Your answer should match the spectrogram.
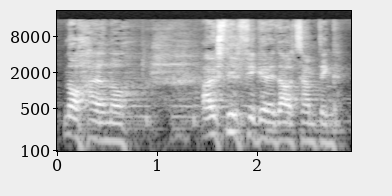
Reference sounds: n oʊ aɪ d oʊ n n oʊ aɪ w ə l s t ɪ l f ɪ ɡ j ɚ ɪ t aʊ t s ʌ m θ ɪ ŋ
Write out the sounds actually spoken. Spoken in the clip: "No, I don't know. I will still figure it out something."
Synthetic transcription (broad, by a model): n oʊ aɪ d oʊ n n oʊ aɪ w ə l s t ɪ l f ɪ ɡ j ɚ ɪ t aʊ t s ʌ m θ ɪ ŋ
